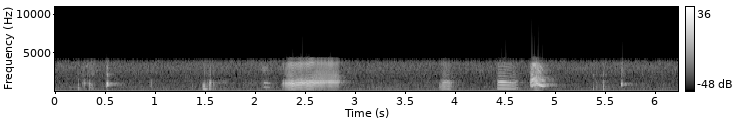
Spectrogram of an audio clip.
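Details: One-month-old baby: brief, abrupt catches in breathing recur among soft whimpers and short cries; infant hiccups.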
